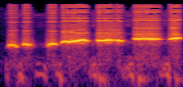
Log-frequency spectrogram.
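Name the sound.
person whistling a melody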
